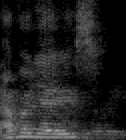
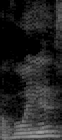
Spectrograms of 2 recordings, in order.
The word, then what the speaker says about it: Avoyelles: Moreauville was a small community located on the Bayou des Glaces in Avoyelles. Did I say it right? Avoyelles?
